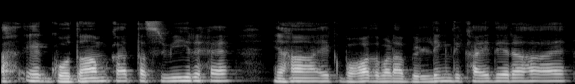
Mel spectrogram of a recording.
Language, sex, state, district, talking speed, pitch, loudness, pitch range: Hindi, male, Jharkhand, Deoghar, 155 wpm, 150 Hz, -17 LUFS, 145-160 Hz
